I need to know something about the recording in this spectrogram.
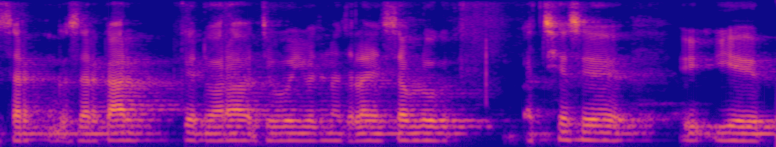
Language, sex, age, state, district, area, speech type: Hindi, male, 18-30, Bihar, Samastipur, rural, spontaneous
